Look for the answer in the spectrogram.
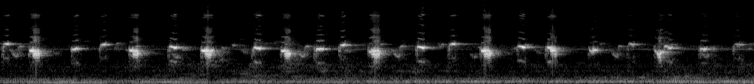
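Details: Sooty-headed bulbul, a prolonged 'ropel panjang' gacor song used to provoke caged birds into answering: fast series of short bubbly whistled notes around two kilohertz, alternating rising and falling, roughly three per second, with faint low hum beneath.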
